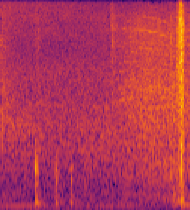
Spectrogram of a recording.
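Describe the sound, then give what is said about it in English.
Three quick, evenly spaced, firm knocks on the door of a house in a little terrace on a main road in Ireland, followed by a short pause and then a brief clattering sound against a low outdoor background hum. “I don't know who's living in this house, but we might knock and see if anybody knows of her or knows of the story.”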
